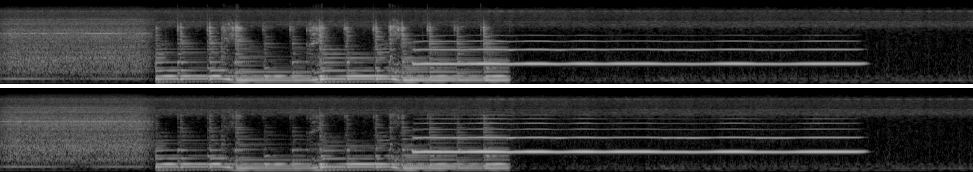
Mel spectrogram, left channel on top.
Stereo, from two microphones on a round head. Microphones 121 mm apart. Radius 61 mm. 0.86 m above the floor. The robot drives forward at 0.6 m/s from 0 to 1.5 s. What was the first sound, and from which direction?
A guitar, 75° left (ahead or behind).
